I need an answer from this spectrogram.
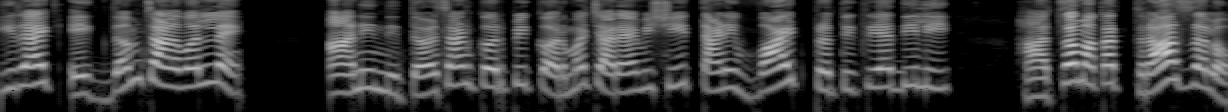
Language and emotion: Goan Konkani, angry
